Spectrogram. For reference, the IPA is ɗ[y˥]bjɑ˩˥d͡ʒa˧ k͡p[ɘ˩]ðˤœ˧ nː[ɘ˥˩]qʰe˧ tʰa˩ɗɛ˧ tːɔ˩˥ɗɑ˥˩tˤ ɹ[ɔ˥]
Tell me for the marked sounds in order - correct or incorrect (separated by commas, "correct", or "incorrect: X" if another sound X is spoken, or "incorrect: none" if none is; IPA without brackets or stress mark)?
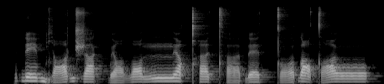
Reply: incorrect: e˥, correct, correct, incorrect: o˥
